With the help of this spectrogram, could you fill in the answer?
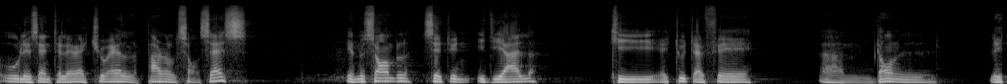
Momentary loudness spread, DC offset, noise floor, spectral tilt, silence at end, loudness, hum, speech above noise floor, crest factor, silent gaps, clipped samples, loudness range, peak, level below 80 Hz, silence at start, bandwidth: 11 LU; under 0.1%; -67 dBFS; -5.5 dB/octave; 0.05 s; -26 LUFS; none; 42 dB; 16 dB; none; under 0.1%; 2 LU; -10 dBFS; -62 dBFS; 0 s; 17 kHz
